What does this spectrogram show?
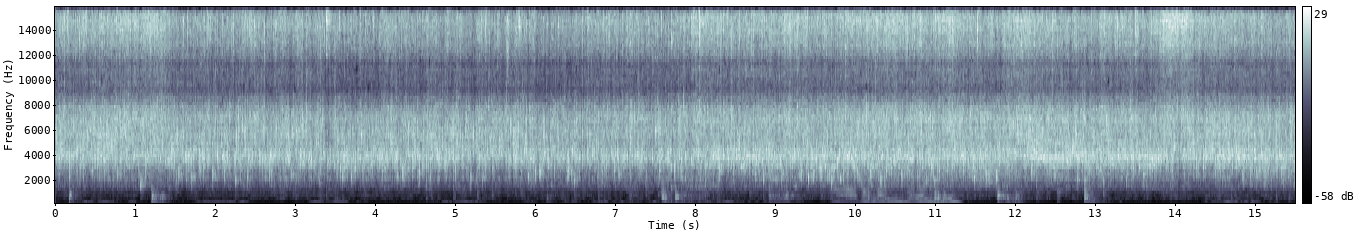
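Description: Chicken and potato pieces sizzling steadily in hot oil in a wok, with a metal spatula scraping and knocking against the pan now and then as they are turned.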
